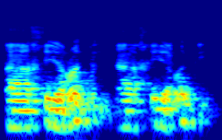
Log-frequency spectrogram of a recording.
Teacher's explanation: ra would be always pronounced with full mouth, rounded mouth. if it has fatha or dhamma.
